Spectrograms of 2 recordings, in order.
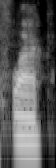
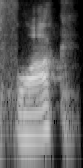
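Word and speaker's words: Flach: he was commenting on my pronunciation of Flack. Did he give you a correct one? Because I still want to say it correctly. I want to say I'll have to ask him again. I think it's Flock. Leon Flock.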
